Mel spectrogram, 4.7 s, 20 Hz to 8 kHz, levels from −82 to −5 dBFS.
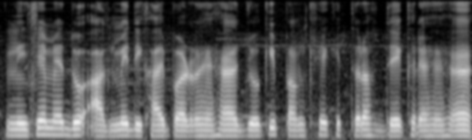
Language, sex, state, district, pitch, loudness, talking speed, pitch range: Hindi, male, Jharkhand, Garhwa, 120 Hz, -19 LUFS, 205 wpm, 115-130 Hz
